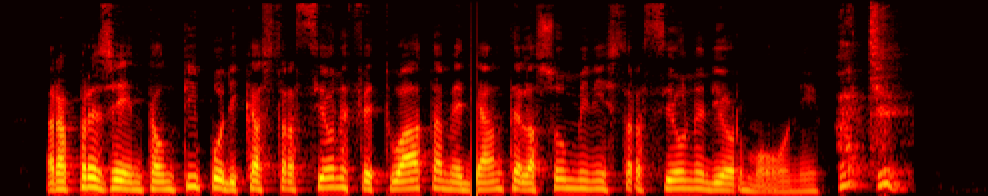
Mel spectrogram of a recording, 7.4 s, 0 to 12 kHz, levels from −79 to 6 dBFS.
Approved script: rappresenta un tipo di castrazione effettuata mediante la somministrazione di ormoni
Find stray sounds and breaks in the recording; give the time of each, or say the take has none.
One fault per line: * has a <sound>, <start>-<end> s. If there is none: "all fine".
* has a dropout, 3.5-3.6 s
* has a sneeze, 6.3-6.9 s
